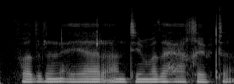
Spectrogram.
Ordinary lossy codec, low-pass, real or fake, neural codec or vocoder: none; none; real; none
